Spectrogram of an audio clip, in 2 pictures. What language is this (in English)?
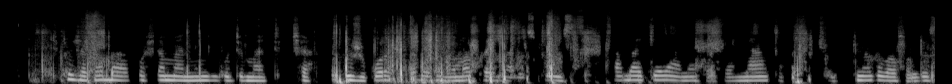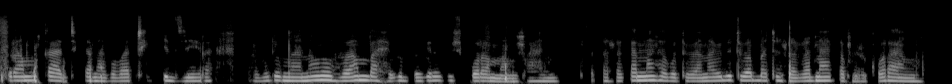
Ndau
